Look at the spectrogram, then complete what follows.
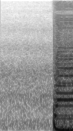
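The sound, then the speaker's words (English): After a brief quiet stretch, a car horn suddenly blares, a single loud, steady honk that continues to the end. “Honey, it was just a car.”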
